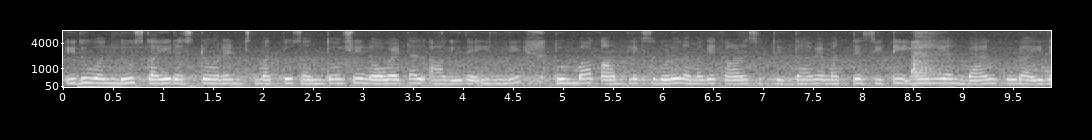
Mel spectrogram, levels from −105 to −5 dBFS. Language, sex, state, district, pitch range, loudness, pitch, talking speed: Kannada, female, Karnataka, Raichur, 200-225 Hz, -20 LUFS, 210 Hz, 115 wpm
